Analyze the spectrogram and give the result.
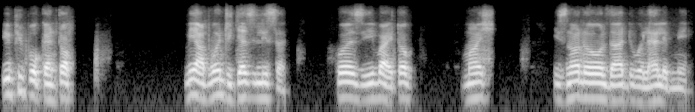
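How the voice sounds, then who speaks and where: A man's voice: medium pitch, fairly even intonation, slow pace, pauses often, warm tone, lo-fi sound. A man from South Sudan giving rambling, repetitive political commentary in a casual talk, with frequent restarts.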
